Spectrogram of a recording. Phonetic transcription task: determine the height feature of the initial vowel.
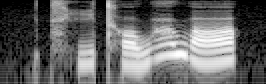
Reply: high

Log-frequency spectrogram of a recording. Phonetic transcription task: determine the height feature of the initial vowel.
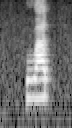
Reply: low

